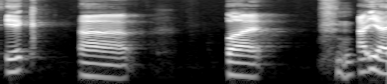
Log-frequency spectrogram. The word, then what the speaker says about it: ich: the german word for i and that is pronounced ick so okay yeah uh but yeah so it's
